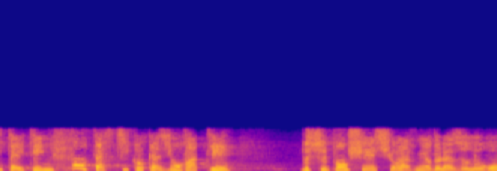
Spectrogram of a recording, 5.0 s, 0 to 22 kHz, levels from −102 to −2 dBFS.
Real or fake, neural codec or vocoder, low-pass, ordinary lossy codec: fake; codec, 32 kHz, 1.9 kbps, SNAC; 5.4 kHz; none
